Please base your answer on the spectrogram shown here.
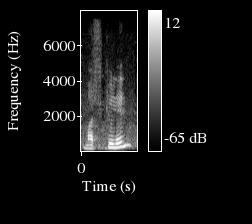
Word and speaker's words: masculine: मस्क्यूलिन gender, मस्क्यूलिन, मस्क्यूलिन 3 syllables हैं.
